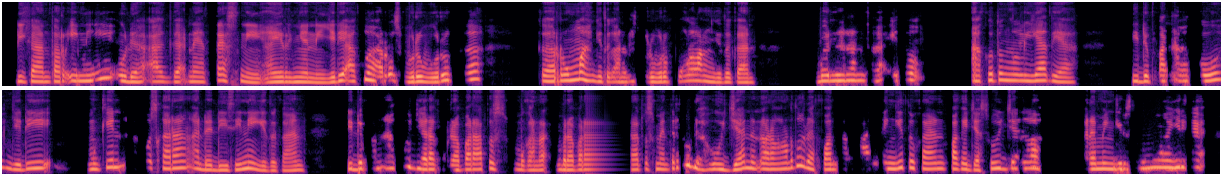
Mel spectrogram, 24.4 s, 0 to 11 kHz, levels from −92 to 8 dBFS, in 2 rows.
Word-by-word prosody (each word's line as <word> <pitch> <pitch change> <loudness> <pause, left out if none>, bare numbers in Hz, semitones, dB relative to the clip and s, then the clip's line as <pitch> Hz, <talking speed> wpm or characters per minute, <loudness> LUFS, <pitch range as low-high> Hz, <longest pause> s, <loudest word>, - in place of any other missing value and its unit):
di 200 - 0
kantor 195 0 +1
ini 240 +11 +1
udah 185 -3 +3
agak 185 -1 -3
netes 195 +4 -2
nih 170 -4 0
airnya 180 0 +3
nih, 160 - 0
jadi 210 +6 +5
aku 275 - -10
harus 215 +4 0
buru-buru 180 +2 +4 0.2
ke 260 - -8 0.7
ke 215 - +2 0.2
rumah," 250 +3 +6
gitu 195 -2 -1
kan, 180 - -2
"harus 195 - -9
buru-buru 180 0 +1
pulang" 220 +2 0
gitu 170 0 -1
kan. 165 0 0 0.7
Beneran 225 +2 +4
Kak 215 0 -7
itu, 260 +4 -11 0.7
aku 210 +3 -2
tuh 255 - +3
ngelihat 230 0 +2
ya, 185 -4 0 0.6
di - - +1
depan 210 +1 0 0.2
aku. 230 +6 +2
Jadi 225 +4 +1 0.4
mungkin 210 +7 0 0.2
aku 275 - -18
sekarang 255 +2 0
ada 200 -5 0
di 170 0 0
sini 220 +5 +3
gitu 160 0 -4
kan, 165 +2 -3 0.4
di 220 - +2
depan 230 0 0 0.2
aku 245 - -17
jarak 205 -2 +3
berapa 185 +1 0
ratus 230 +1 -2 0.2
bukan 180 -3 -3
ra - - -18
berapa 185 0 +1 0.5
ratus 195 +1 -4
meter, 210 +2 -1
itu 370 - +5
udah 230 -8 +1
hujan 200 +1 +2
dan 235 - -3
orang-orang 215 +2 +1
tuh 340 - +4
udah 215 - 0
pontang-panting 210 +2 -4
gitu 260 - +1
kan, 220 0 +1
pakai 215 -1 +2
jas 180 -2 -1
hujan 235 0 +1
lah, 240 -1 +1 0.4
pada 215 0 +1
minggir 215 -1 +3
semua 260 +4 +2
jadi 275 +2 +5
kayak 280 -1 -3
210 Hz, 175 wpm, -19 LUFS, 190-230 Hz, 0.7 s, rumah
